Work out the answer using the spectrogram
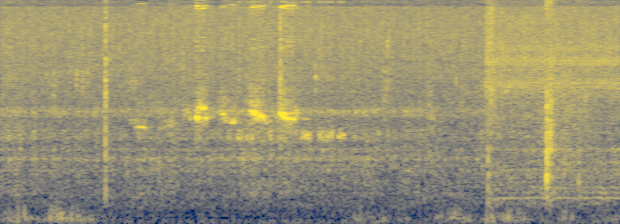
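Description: A small bird chirping several short high notes in quick succession about two seconds in, over faint outdoor background noise. A few sharp clicks occur, and a faint steady hum begins near the end.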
